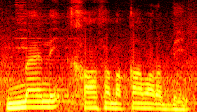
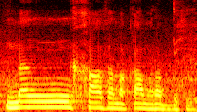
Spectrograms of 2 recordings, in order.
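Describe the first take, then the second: Both takes have the same delivery.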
